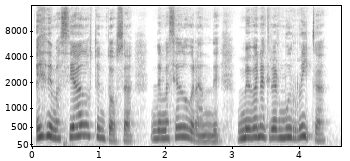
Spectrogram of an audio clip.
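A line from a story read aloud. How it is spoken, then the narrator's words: Exclaimed. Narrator (Spanish): exclamó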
